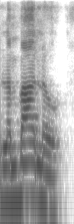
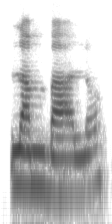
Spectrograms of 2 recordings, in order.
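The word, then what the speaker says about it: λαμβάνω: ang pinapronounce po siya, kung paano po siya basahin, lambano. Ano po ibig sabihin? Lambalo. Lambalo. Okay. Lambano. Okay. Pinapronounce po kasi yung yung omega ng long. Omega, mahaba. Opo.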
